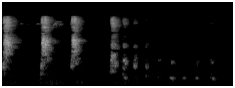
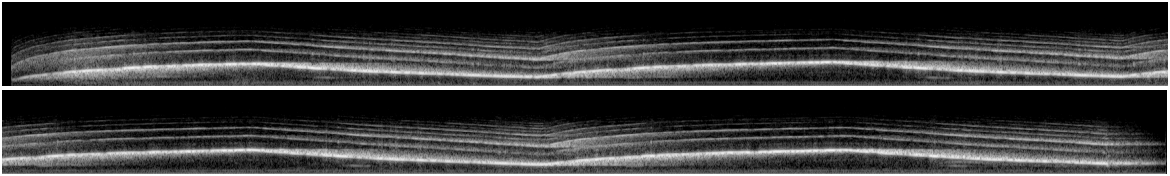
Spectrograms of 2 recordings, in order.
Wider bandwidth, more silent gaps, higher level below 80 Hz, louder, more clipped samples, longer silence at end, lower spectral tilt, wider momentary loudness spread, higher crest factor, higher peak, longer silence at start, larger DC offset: first, 11.5 kHz vs 6 kHz; neither; second, under -90 dBFS vs -54 dBFS; second, -25 LUFS vs -10 LUFS; neither; first, 0.95 s vs 0.1 s; second, 5.5 dB/octave vs -3.5 dB/octave; first, 9 LU vs 5 LU; first, 22 dB vs 10 dB; second, -6 dBFS vs 0 dBFS; about the same, 0 s vs 0.1 s; second, under 0.1% vs 1%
